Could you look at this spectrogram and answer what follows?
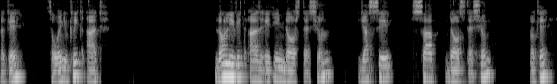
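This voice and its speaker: Slow-paced man giving step-by-step instructions. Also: mid-range voice, expressive, fairly bright tone, dry recording. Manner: instructional, repeats key details and checks with "okay". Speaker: tutorial instructor. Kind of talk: step-by-step software tutorial, unscripted.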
